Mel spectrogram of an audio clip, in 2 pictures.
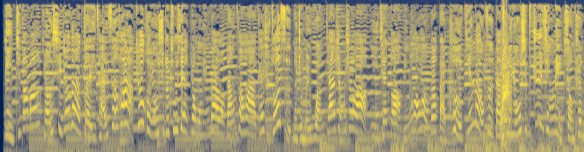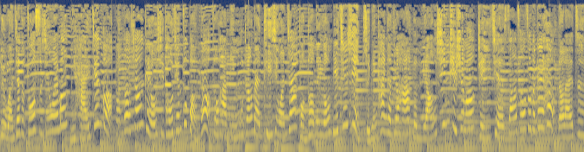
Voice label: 活力游戏抖音解说; 活力游戏抖音解说

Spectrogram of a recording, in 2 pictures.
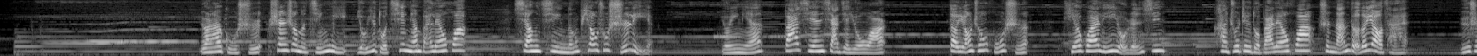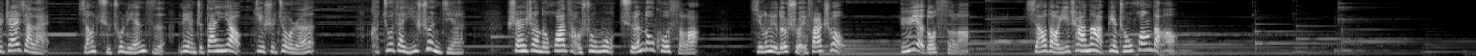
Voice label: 角色配音 少年音

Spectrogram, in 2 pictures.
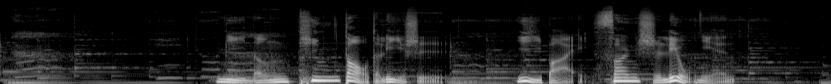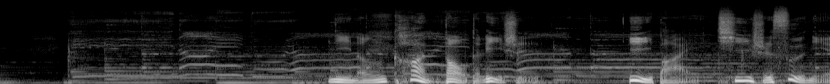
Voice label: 白酒广告

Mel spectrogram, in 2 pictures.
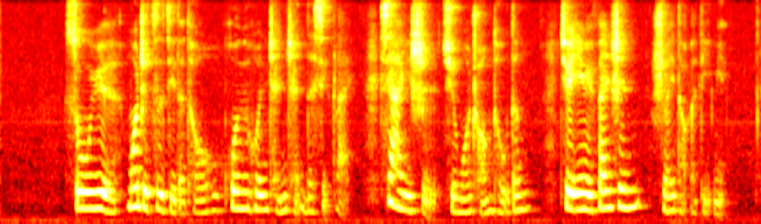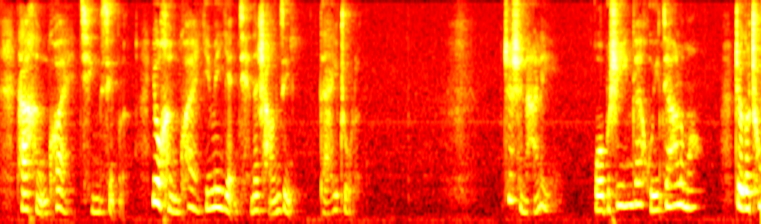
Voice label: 穿越剧 配音

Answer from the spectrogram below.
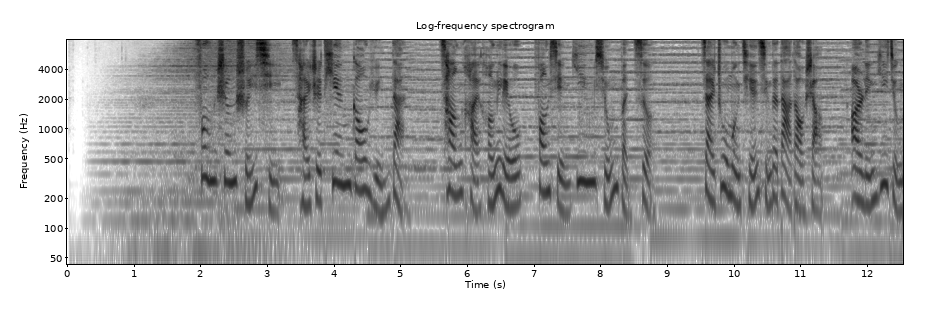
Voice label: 工作 纪实

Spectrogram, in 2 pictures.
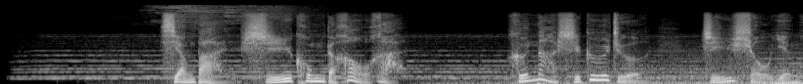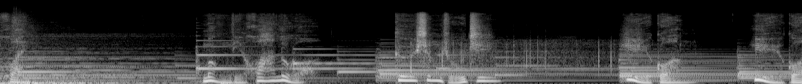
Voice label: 省台广播节目片头

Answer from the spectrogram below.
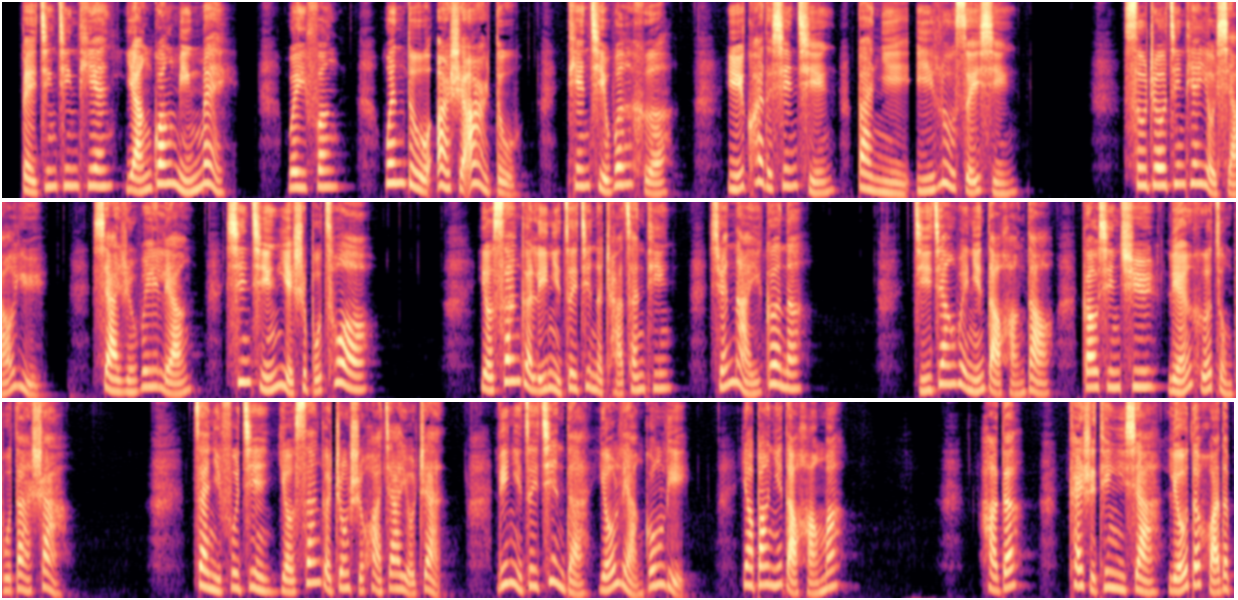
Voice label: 甜美汽车导航

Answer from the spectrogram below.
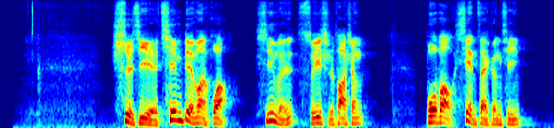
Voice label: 播音

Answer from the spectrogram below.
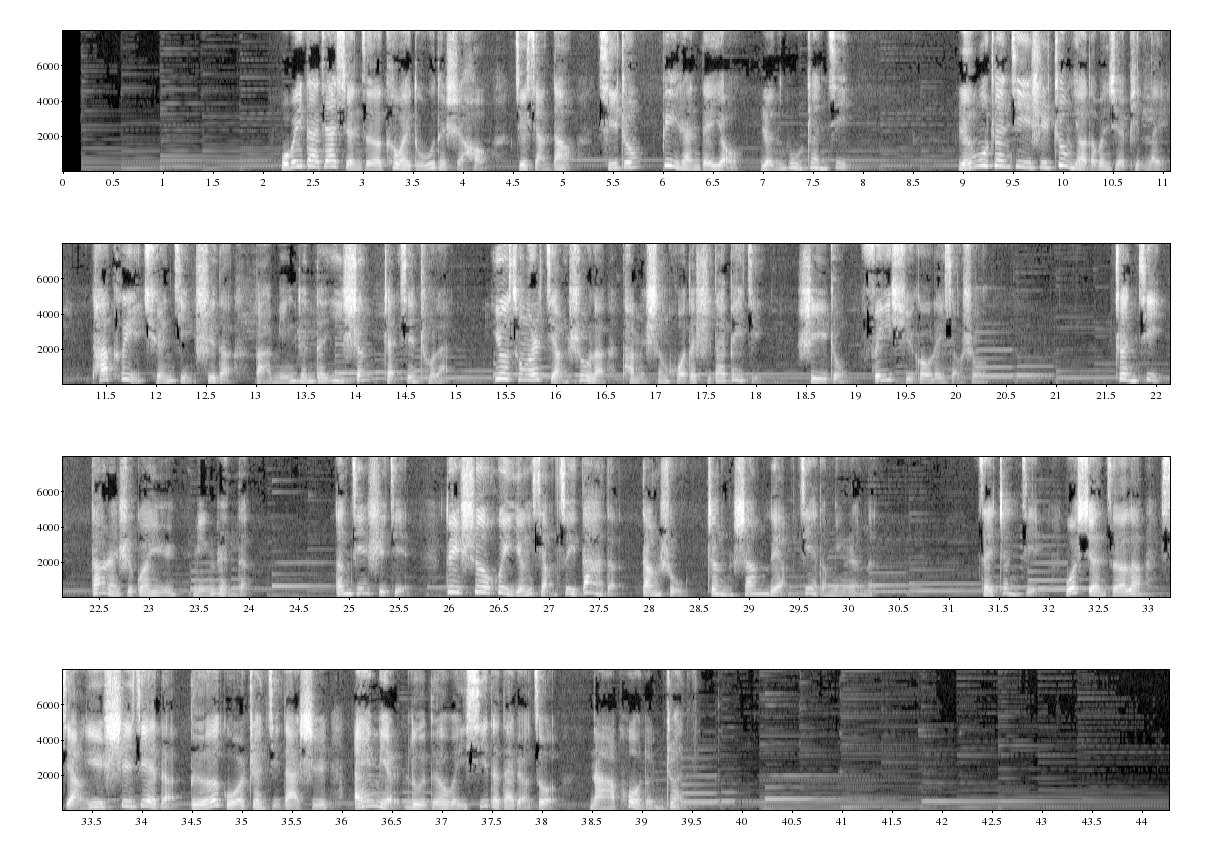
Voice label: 名人传记成熟睿智风格

